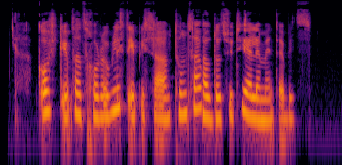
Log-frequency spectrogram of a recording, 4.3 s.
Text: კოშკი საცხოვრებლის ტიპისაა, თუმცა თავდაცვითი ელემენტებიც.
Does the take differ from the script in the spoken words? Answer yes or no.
no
